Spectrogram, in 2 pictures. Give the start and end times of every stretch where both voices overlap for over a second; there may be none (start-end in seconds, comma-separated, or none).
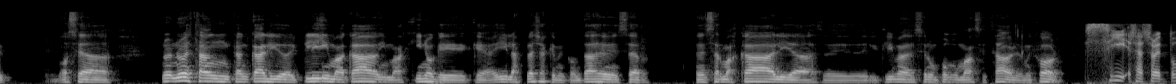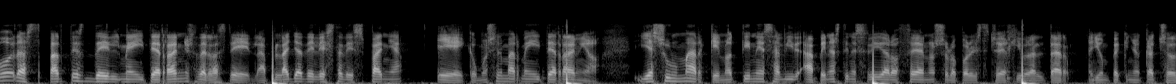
none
